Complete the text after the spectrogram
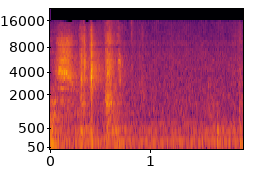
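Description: Food scraps are scraped across a cutting board.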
